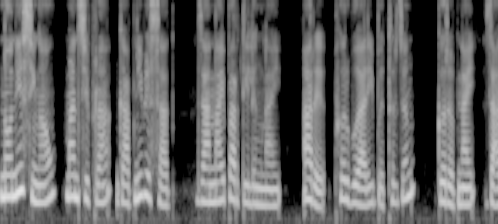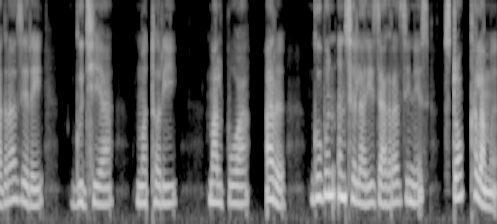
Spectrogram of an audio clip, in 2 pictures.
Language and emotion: Bodo, neutral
